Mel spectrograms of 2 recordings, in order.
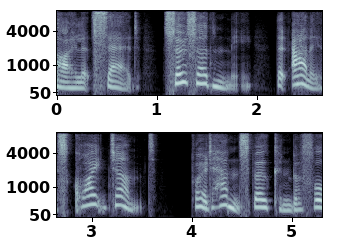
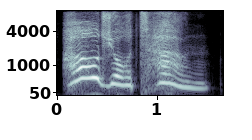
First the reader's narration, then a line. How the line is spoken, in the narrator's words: cried the tiger lily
